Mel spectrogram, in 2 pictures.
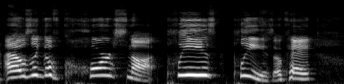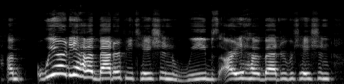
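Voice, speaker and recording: A woman co-hosting a casual anime podcast, speaking expressively with emphatic delivery. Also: sits high. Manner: expressive, exasperated emphasis, laughs readily. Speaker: podcast co-host. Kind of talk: casual chat about anime.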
